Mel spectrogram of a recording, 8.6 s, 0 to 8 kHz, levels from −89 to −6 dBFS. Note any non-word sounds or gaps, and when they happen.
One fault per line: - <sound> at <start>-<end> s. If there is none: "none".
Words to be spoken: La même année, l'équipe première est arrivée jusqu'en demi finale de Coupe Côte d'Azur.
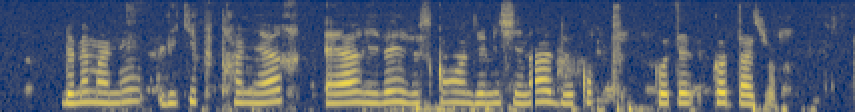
- dropout at 5.3-5.3 s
